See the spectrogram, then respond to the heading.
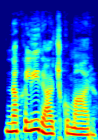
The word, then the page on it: नक़ली: نقلی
